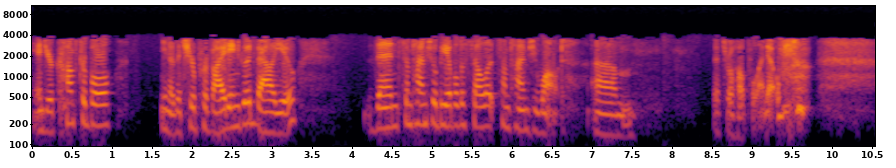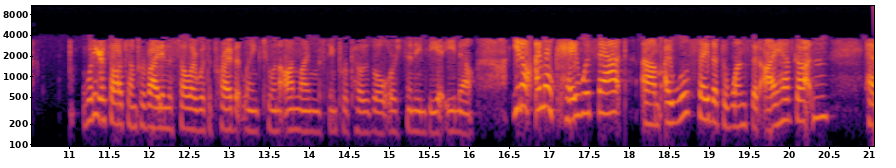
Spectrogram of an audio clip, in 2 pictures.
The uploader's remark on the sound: Teleseminar Recording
